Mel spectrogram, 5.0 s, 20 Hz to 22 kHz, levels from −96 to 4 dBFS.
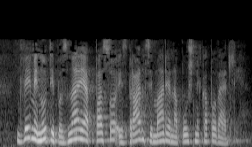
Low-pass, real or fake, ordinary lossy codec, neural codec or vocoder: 7.2 kHz; fake; MP3, 32 kbps; vocoder, 22.05 kHz, 80 mel bands, Vocos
